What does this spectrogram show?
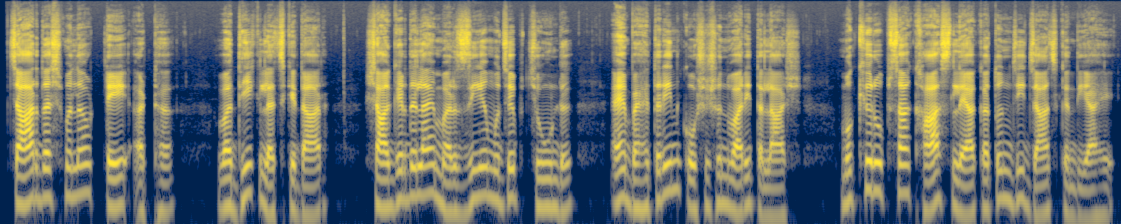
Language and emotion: Sindhi, neutral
